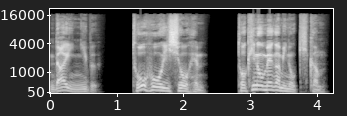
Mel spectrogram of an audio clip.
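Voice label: Voice Japanese; claude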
